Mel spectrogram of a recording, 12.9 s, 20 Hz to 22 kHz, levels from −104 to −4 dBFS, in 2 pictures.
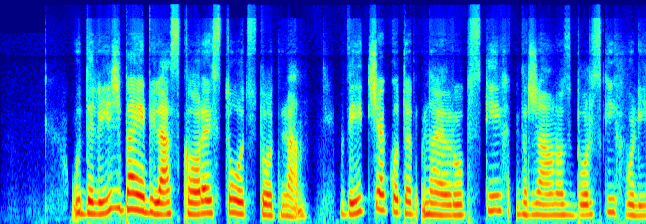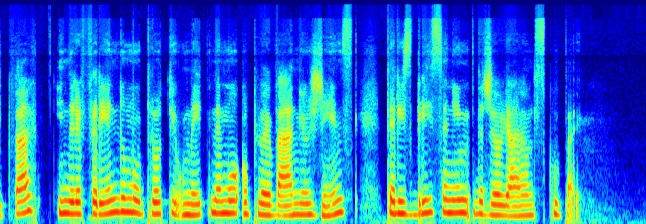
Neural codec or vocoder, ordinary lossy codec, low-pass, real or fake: codec, 44.1 kHz, 2.6 kbps, DAC; Opus, 24 kbps; 19.8 kHz; fake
